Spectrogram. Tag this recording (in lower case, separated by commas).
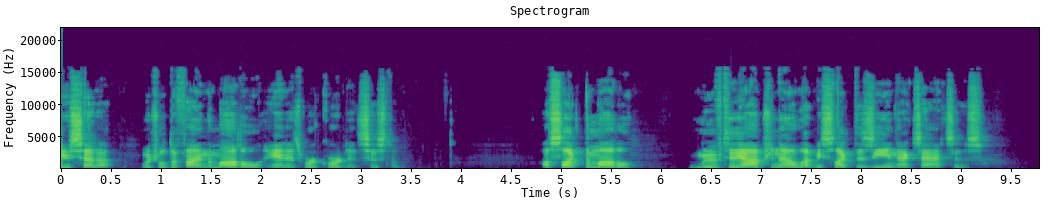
speech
